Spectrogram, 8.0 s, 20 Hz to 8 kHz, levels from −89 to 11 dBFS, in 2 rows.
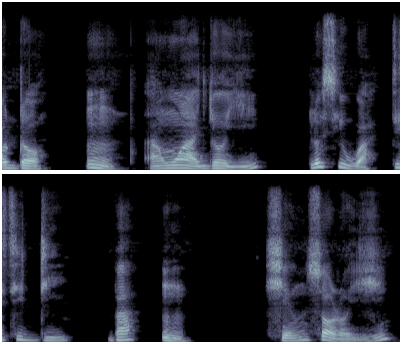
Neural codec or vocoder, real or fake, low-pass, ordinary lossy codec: none; real; 7.2 kHz; none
